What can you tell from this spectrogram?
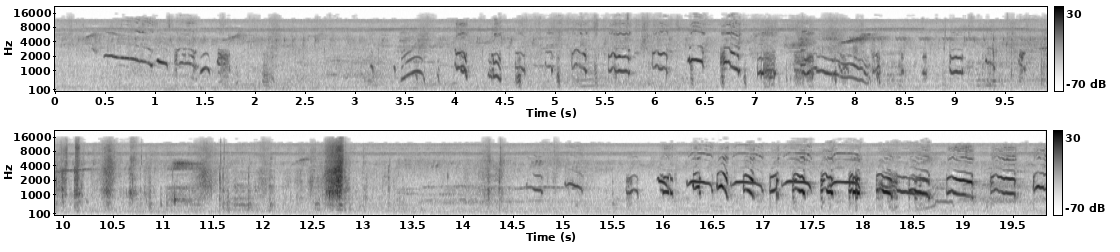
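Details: A group of puppies gives thin, high whimpers in quick runs, quieter in the middle with a few sharp knocks, then busier overlapping cries toward the end.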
